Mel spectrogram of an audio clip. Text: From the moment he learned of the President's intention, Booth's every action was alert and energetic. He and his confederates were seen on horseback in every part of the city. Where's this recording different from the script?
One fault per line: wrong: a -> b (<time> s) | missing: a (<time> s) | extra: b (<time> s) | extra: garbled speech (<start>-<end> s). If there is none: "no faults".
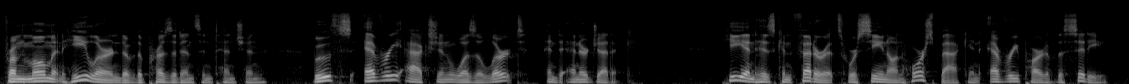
missing: the (0.2 s)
